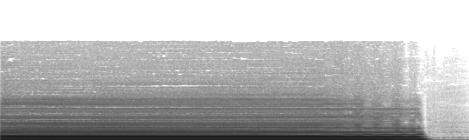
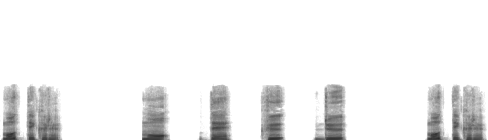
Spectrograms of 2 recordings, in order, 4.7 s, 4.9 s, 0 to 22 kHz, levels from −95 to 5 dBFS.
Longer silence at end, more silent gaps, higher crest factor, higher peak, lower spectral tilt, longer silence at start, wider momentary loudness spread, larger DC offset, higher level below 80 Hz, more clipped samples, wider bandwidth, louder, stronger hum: first, 0.4 s vs 0.05 s; second, none vs 0.65-1.38 s, 1.73-1.96 s, 2.33-2.58 s, 2.90-3.09 s, 3.52-4.20 s; second, 6 dB vs 18 dB; first, 0 dBFS vs -6 dBFS; first, -7.5 dB/octave vs -6 dB/octave; about the same, 0 s vs 0.05 s; second, 3 LU vs 12 LU; first, 3% vs under 0.1%; first, -48 dBFS vs -56 dBFS; neither; about the same, 8.6 kHz vs 8.8 kHz; first, -7 LUFS vs -24 LUFS; neither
